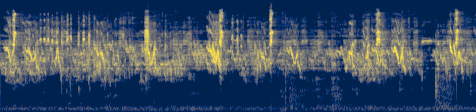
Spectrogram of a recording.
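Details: Steady budgerigar chatter: a dense stream of trilled, buzzy and whistled notes rising and falling without pause.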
